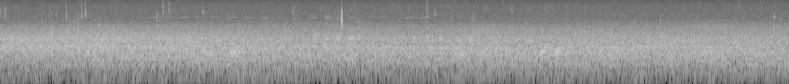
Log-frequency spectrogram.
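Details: Steady broadband roar of passing traffic or a train fills the whole recording, with no animal voices standing out.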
